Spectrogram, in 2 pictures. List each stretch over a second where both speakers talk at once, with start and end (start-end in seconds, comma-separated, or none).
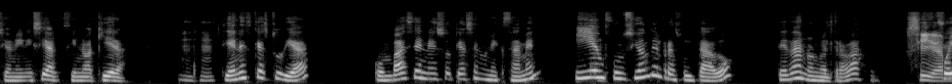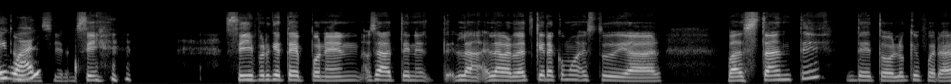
none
